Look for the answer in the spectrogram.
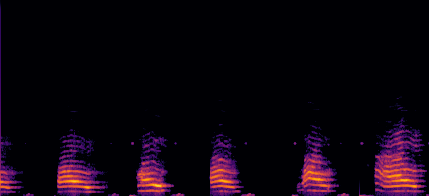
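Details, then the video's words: Pet cat repeating short, insistent meows, six calls over about six seconds, some bending upward at the start, with silence in between and no other sounds. "SOM DE GATO"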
